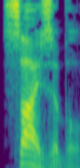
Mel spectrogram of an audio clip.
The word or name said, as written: sizeable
